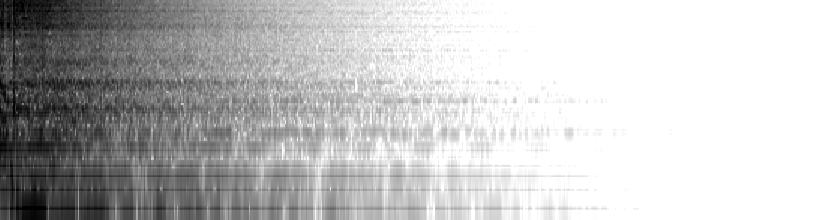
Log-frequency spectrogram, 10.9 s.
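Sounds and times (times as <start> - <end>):
hardstyle music: 0.0 - 4.2.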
